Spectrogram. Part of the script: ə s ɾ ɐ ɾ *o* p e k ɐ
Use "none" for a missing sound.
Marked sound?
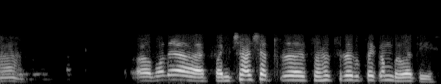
u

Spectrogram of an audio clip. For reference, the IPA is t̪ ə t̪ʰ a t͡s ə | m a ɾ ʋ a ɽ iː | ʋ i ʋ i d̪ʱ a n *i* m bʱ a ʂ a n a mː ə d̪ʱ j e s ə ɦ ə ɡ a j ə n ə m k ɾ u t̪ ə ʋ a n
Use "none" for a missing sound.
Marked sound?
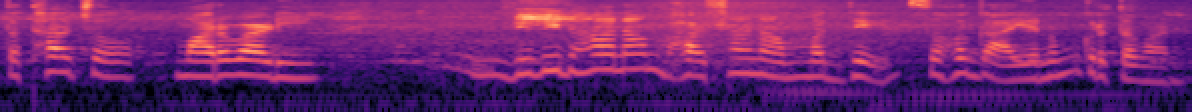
a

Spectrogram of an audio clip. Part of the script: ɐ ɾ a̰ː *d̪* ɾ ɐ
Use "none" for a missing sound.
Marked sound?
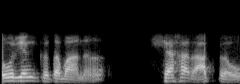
t̪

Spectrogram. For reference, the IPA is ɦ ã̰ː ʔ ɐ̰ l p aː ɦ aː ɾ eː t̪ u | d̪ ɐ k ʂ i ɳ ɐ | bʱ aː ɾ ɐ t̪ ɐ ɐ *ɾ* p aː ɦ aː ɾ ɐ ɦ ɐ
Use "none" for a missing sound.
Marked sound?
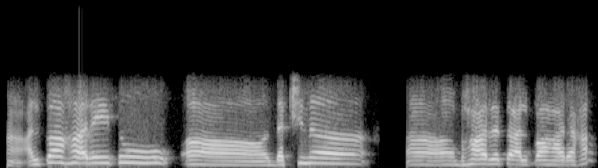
l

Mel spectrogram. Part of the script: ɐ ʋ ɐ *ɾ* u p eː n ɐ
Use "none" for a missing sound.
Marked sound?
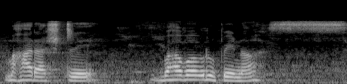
ɾ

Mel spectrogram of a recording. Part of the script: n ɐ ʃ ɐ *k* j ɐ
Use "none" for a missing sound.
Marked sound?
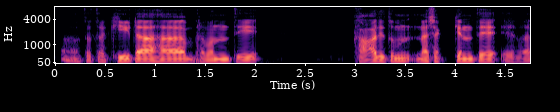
k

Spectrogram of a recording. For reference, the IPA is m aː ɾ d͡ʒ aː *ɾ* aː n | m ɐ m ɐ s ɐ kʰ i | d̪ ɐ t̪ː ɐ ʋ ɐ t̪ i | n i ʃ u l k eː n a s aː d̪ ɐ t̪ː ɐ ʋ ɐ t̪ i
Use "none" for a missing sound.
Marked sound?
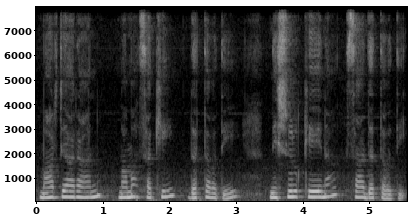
ɾ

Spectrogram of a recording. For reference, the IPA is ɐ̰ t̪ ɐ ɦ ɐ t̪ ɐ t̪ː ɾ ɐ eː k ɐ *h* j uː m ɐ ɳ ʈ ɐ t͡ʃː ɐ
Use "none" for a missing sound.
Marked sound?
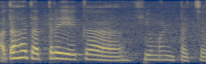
h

